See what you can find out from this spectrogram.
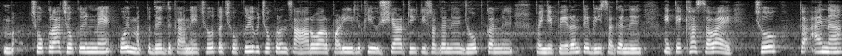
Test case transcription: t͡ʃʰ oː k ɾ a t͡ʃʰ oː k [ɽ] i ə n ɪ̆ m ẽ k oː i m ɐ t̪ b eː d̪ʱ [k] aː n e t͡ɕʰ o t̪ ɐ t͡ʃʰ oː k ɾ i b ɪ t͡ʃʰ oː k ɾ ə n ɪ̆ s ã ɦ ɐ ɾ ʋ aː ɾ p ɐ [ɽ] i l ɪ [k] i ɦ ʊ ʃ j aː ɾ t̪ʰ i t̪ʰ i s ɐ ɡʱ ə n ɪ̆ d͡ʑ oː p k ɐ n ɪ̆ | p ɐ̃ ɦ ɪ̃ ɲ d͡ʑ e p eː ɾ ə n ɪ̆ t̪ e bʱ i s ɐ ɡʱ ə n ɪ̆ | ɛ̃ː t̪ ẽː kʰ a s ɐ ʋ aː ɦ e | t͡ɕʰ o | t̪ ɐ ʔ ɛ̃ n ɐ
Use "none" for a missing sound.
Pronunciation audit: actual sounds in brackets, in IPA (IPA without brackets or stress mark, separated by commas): ɾ, k, ɽ, kʰ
